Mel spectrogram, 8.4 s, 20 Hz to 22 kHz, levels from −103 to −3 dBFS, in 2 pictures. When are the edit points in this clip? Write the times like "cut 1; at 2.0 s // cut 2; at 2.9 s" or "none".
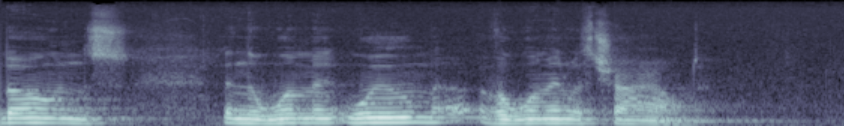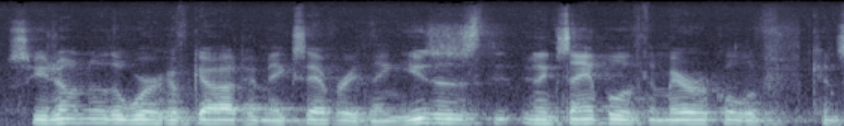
none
